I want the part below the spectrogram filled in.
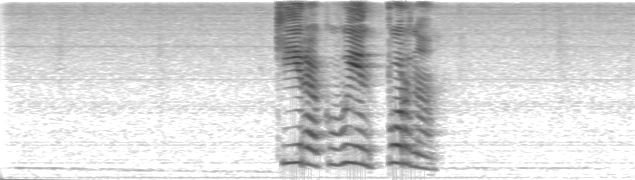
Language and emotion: Russian, neutral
